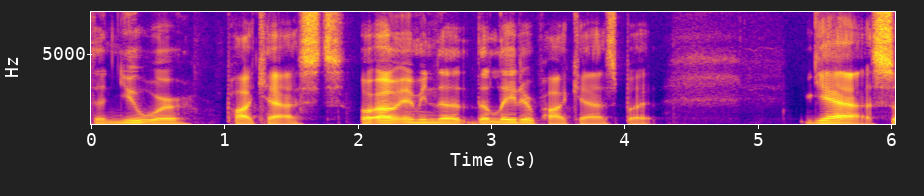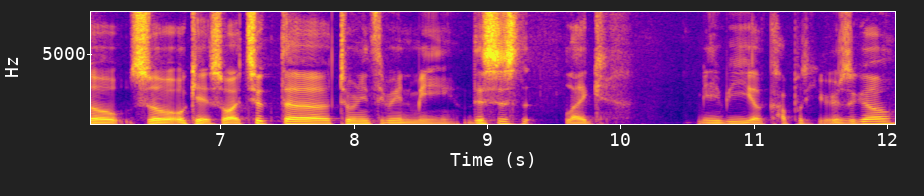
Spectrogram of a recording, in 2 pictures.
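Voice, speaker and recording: Speech comes at a fairly slow pace with ordinary pitch variation and a slight Singaporean accent. The sound is dry and close with no echo, on a very clean recording with a silent background. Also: man, fairly low pitch for a man. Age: 30s. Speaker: podcaster. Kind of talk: casual monologue. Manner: halting, many fillers and repeats.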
